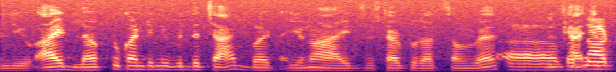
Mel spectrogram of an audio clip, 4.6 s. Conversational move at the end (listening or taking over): taking over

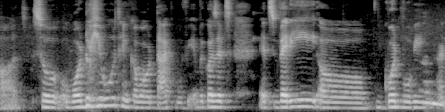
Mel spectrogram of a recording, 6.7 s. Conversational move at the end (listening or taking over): taking over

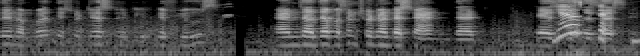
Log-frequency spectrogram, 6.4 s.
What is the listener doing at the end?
taking over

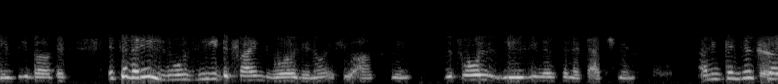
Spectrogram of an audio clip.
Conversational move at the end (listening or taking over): listening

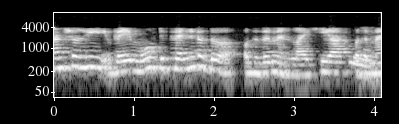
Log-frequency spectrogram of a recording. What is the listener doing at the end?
listening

